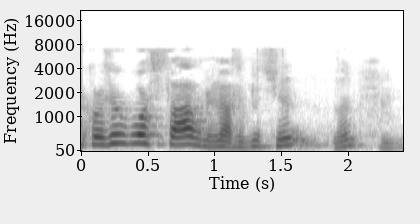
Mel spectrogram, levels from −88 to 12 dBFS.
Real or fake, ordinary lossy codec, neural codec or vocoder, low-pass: fake; MP3, 32 kbps; autoencoder, 22.05 kHz, a latent of 192 numbers a frame, VITS, trained on one speaker; 7.2 kHz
